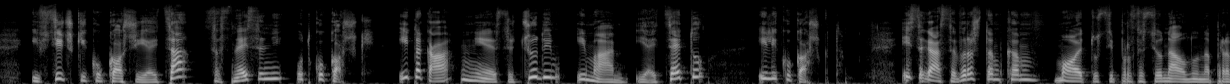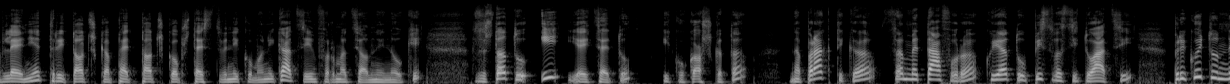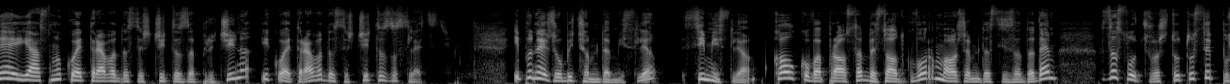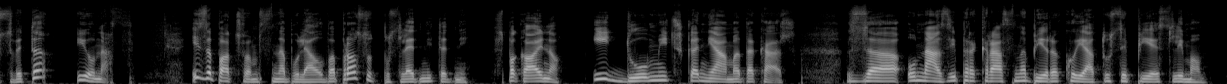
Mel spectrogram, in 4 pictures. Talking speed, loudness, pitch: 135 wpm, -27 LUFS, 150 Hz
